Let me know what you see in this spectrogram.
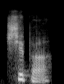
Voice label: "shipper", Indian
